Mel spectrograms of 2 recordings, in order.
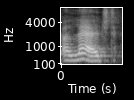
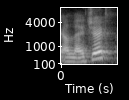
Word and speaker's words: alleged: test after the teacher alleged that he cheated on it in this case we don't say alleged we say alleged and let's link the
